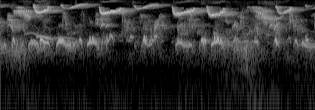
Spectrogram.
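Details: Rolling, liquid calls of a European bee-eater come in bursts with brief pauses, each note bright and slightly bubbling, set against a quiet background.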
